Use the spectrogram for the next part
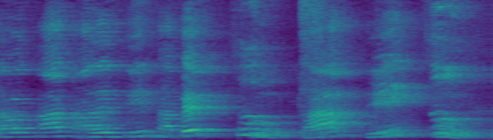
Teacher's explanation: সা জিহ্বার আগা হতে নরম ভাবে আদায় হবে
